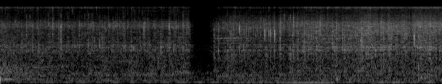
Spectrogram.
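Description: Okra (bhindi) frying over medium heat gives a continuous crackling sizzle with a brief dip near the middle before the steady spatter resumes.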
